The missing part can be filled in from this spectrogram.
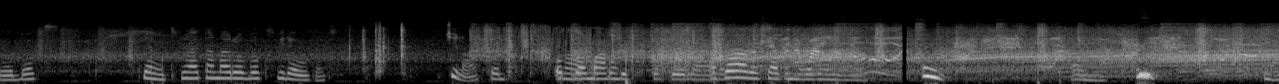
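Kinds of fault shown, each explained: Digital broadcast dropout: at 9.02 s the receiver briefly mutes with a quick 8 ms fade, losing about 43 ms of sound, which fits one bad frame.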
